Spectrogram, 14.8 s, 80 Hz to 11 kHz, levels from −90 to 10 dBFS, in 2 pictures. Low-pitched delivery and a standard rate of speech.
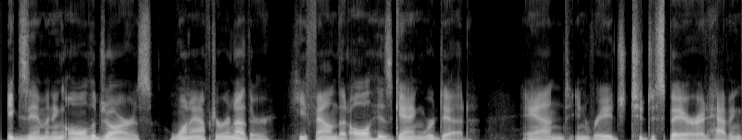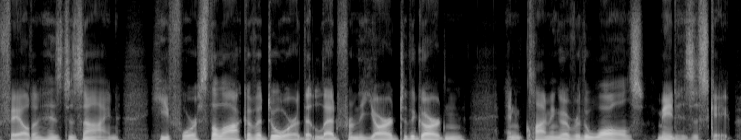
Yes: low, 105 Hz; average, 195 wpm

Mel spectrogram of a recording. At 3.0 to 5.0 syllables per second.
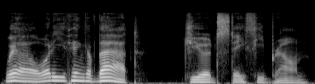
Yes: 4.5 syllables/s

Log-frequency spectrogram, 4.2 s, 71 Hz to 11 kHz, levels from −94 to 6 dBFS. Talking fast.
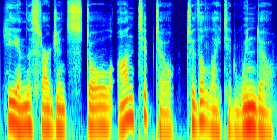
No: average, 160 wpm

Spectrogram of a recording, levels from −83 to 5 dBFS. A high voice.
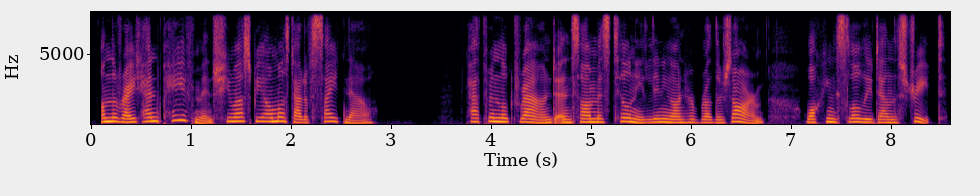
Yes: high, 235 Hz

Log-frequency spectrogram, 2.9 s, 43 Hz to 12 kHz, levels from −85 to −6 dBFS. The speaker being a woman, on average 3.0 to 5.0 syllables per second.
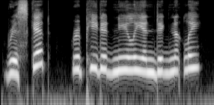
Yes: female; 4.6 syllables/s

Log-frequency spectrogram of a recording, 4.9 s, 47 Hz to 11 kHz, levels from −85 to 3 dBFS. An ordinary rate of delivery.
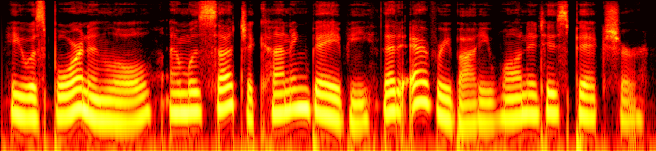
Yes: average, 195 wpm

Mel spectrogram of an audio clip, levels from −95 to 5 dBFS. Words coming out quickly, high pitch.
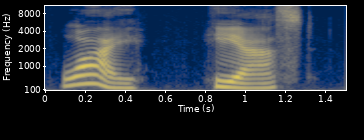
No: slow, 120 wpm; high, 225 Hz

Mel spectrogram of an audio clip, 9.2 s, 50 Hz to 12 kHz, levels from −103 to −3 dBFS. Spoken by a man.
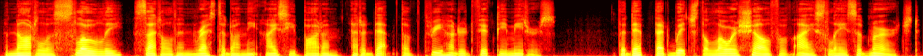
Yes: male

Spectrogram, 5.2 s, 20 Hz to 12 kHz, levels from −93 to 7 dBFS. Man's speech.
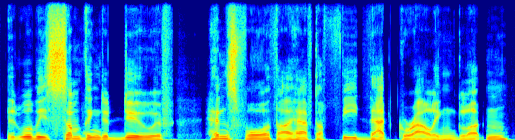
Yes: male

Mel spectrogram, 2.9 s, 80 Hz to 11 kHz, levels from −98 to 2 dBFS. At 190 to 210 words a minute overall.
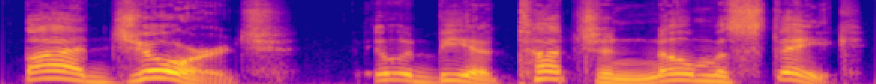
Yes: fast, 205 wpm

